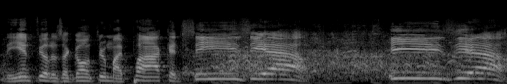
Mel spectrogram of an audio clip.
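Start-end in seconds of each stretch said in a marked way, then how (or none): 1.9-5.1 loud, long drawn-out chant; taunting yell. Acted. Fielders close in on the batter, taunting yell. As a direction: stretch each word high and loud. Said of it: "all out there yelling".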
